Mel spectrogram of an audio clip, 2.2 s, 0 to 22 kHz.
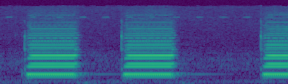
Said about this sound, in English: Hear how the horn sounds on the 2020 Acura NSX.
